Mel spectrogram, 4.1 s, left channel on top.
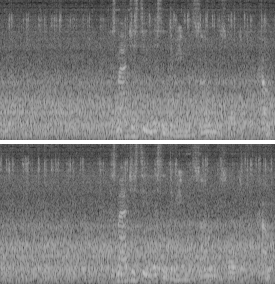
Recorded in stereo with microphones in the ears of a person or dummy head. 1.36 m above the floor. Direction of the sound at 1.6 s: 10° right (ahead or behind).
